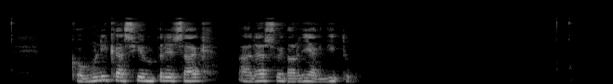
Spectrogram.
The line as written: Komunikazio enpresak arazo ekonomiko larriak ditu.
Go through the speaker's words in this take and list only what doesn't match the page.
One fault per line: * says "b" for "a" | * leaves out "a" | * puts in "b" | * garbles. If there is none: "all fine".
* leaves out "ekonomiko"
